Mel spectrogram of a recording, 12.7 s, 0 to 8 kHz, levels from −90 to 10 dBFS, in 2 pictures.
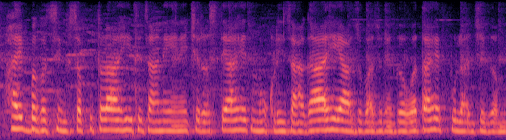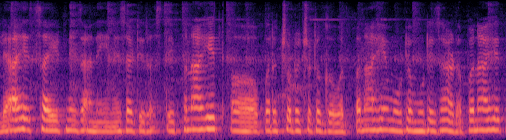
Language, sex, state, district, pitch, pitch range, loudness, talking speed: Marathi, female, Maharashtra, Pune, 210 Hz, 200-220 Hz, -17 LUFS, 180 wpm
